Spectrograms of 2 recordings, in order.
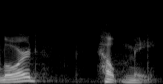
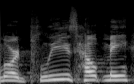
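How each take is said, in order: First: Soft, low, near-whispered plea; a hushed broken plea for help. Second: Drawn-out pleading, slow and higher; slow, insistent begging. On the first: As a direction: beg quietly from your knees. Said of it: "she came and knelt before him, saying". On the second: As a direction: stretch out each word like a plea. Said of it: "she's begging, saying". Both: Acted.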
